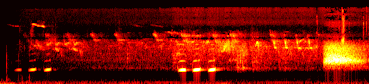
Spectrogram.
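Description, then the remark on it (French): A Eurasian hoopoe gives soft, hollow triple hoots, "oop-oop-oop", repeated twice in quick, even rhythm, with fainter chirping birds in the background and a brief rustling burst near the end. “C'est un oiseau magnifique, c'est la huppe faciée.”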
